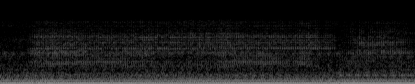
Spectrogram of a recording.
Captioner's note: buzzing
